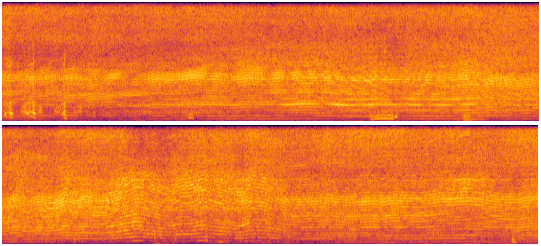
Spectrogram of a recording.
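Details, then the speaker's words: RC drift car with an E-POWER style hybrid setup, a small engine driving a generator; loud high buzz with wavering, hunting speed; it accelerates a little but drives poorly, apparently not producing enough current. "Çok ses yapıyor ve çalışmıyor. Motor duruyor ve motorun dönüş hızını değiştiriyor dolayısıyla bir miktar hızlanıyor ama verimi iyi değil."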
